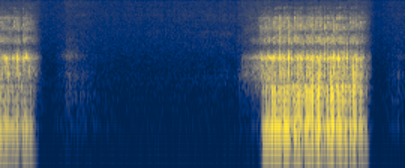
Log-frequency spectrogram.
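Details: Loud, rattling snores on the in-breath, each about a second and a half long, with quiet pauses between; ordinary snoring.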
